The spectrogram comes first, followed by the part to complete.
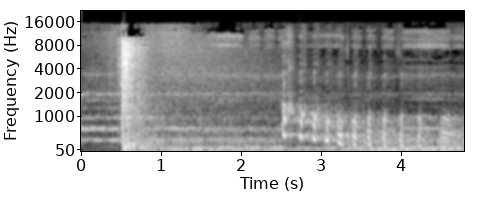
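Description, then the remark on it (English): A sharp metallic clunk like a lock releasing as a key unlocks the door of a spaceship, then a low rumble as the heavy door opens, followed by a rapid series of rhythmic, grinding mechanical pulses. Fairly loud, with no voices. “Then open the door.”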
